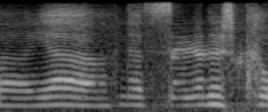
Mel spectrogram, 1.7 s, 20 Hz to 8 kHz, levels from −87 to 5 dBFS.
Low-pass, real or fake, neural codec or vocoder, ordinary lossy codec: 7.2 kHz; fake; codec, 16 kHz, 0.5 kbps, X-Codec, HuBERT features, trained on balanced general audio; none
